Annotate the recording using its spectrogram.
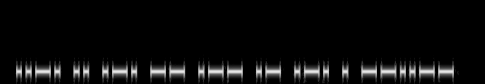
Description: Morse code, heard as a keyed tone, about 25 wpm, 600 Hz. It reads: FIRMWARE,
